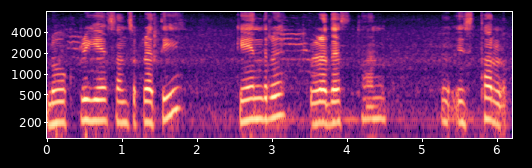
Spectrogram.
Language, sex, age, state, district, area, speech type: Hindi, female, 45-60, Madhya Pradesh, Seoni, urban, spontaneous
